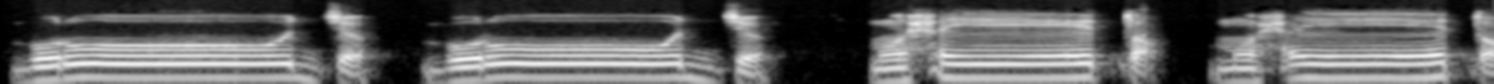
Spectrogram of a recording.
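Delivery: বুরুজ and মুহিত stretched very slowly, last letter bounced; qalqala examples. Shown as a demonstration. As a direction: drag out বুরুজ and মুহিত, echo the end. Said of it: "যেমন".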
